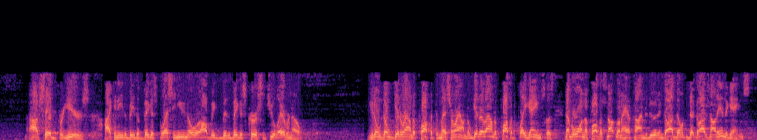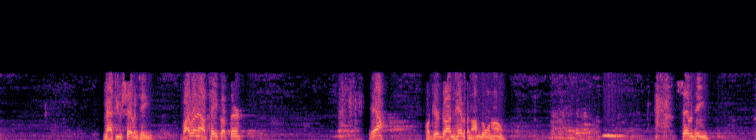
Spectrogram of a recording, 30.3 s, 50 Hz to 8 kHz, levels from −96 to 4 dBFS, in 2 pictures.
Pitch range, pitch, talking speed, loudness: 110-145 Hz, 125 Hz, 165 wpm, -23 LUFS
